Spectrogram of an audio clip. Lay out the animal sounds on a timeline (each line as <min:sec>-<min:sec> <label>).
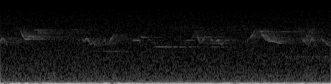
0:00.1-0:03.3 Red-eyed Vireo (Vireo olivaceus)
0:01.0-0:02.7 Hermit Thrush (Catharus guttatus)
